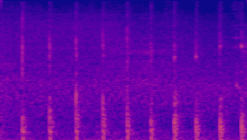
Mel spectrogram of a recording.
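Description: Ten even taps on a spot on a motorhome's rear wall panel give short, dull, low thuds with almost no ring. The spot sounds hollow, so it is unsuitable for mounting the Fiamma Carry-Bike UL bike carrier rack.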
